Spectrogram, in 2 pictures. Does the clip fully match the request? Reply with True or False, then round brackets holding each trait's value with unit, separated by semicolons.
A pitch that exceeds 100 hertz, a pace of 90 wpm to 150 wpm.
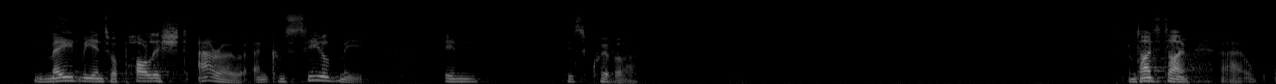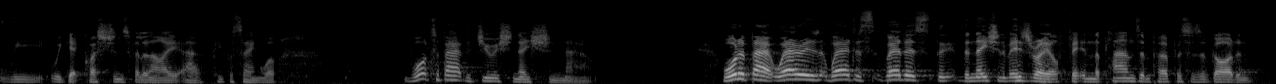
True (135 Hz; 135 wpm)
